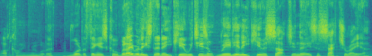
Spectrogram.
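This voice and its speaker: A man, co-hosting a casual chat about music production and gear, chatty and quick to laugh. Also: on the high side, big pitch swings, a little mellow. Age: 50s. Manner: chatty, laughs often, loses names mid-sentence. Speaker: co-host of a music production show.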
